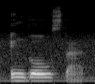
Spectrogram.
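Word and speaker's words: Ingolstadt: ignor gestate in bavaria it end goal stopped in gold stock i may have said that wrong it's spelled l i-n-g-o-l-s t a d t in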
